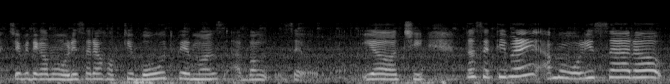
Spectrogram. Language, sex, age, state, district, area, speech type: Odia, female, 18-30, Odisha, Jagatsinghpur, rural, spontaneous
